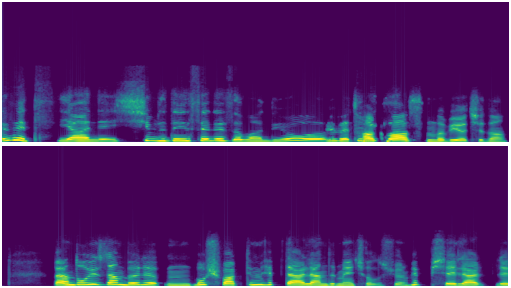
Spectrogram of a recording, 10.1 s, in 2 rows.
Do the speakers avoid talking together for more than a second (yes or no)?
yes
